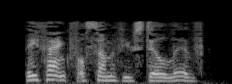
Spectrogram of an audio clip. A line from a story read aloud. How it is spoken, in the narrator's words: she managed past her laughter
